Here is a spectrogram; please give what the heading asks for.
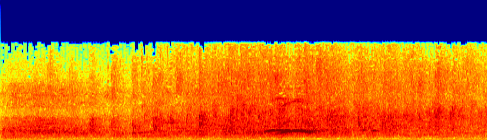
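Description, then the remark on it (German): Sustained audience applause, a dense, steady wash of many hands clapping at once, holding at a fairly even level throughout with no voices standing out. “Ich weiß nicht, warum ihr jetzt klatscht, das ist doch überhaupt keine Leistung.”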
